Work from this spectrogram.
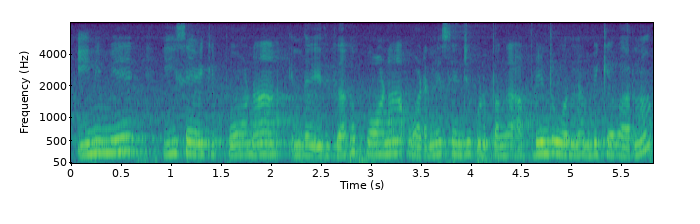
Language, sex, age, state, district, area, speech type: Tamil, female, 30-45, Tamil Nadu, Cuddalore, rural, spontaneous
